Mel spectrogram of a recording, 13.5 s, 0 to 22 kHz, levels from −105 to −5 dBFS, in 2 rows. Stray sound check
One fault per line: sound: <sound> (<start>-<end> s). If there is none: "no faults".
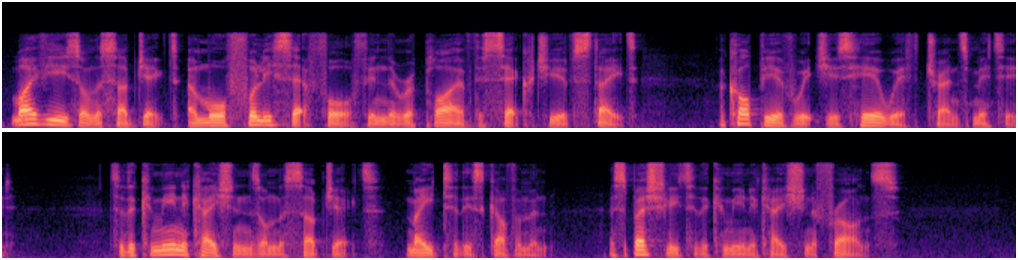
no faults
